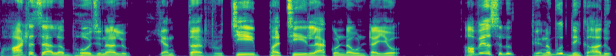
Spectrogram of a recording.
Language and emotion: Telugu, disgusted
